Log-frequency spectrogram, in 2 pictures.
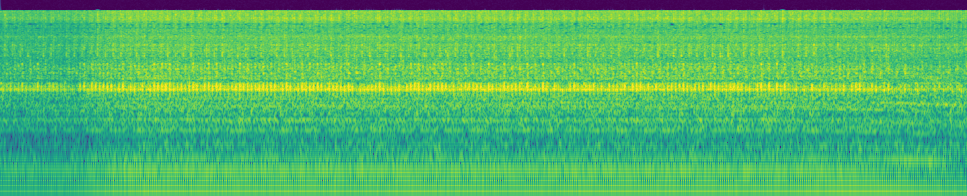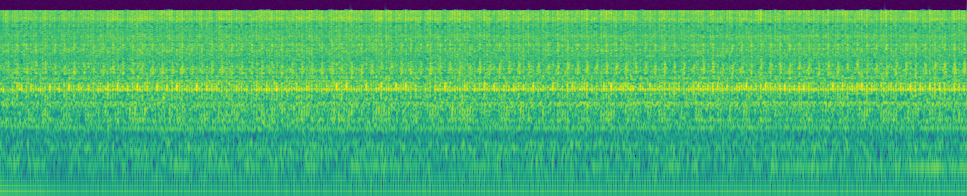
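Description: Old car with a CAV diesel engine idles steadily and roughly close by, a continuous vibrating drone with a knocking texture that shifts to a lower, rougher tone partway through.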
